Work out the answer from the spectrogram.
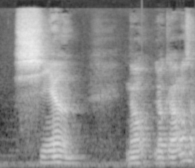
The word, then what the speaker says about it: chien: Una como F muy larga, después una J, una como E mayúscula pero chiquita con un gorrito. Esa es la pronunciación de chien, chien, ¿no?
